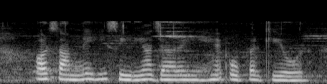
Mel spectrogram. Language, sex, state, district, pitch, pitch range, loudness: Hindi, female, Bihar, West Champaran, 215 Hz, 200-230 Hz, -17 LUFS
